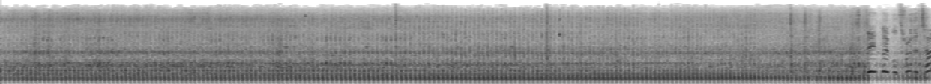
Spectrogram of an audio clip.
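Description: The Terrier miniature railway locomotive's engine running steadily under load with a fast, even throb as the train pulls up a short, sharp climb.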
